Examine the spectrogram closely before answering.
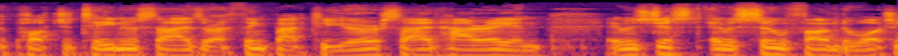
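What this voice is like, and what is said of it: Usual voice. Nothing is said of it.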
